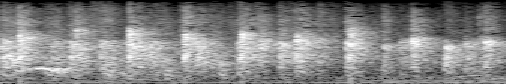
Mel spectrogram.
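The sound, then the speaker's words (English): A few people clap in a steady, fairly quick rhythm, about three claps per second, with bright, crisp slaps that are moderately loud and continue for several seconds without any talking. “Can we give a weight loss clap?”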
